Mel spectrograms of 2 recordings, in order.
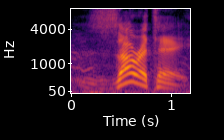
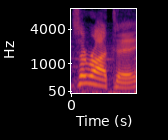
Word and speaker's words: Zarate: tackle real quick Justin I mispronounced the center's name Jorge Zarate okay not Zarate okay which rhymes with karate right it's Zar Zar there you go I feel better now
